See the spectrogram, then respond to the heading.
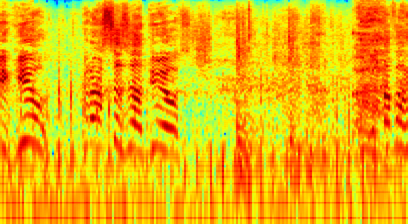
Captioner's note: grunting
